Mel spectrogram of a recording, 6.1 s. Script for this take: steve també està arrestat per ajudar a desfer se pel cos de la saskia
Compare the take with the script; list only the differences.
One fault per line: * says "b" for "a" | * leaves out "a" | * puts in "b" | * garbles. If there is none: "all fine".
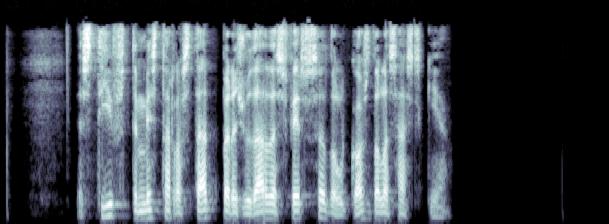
* says "del" for "pel"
